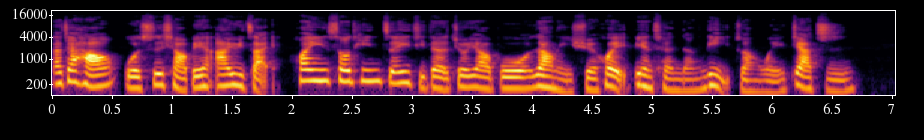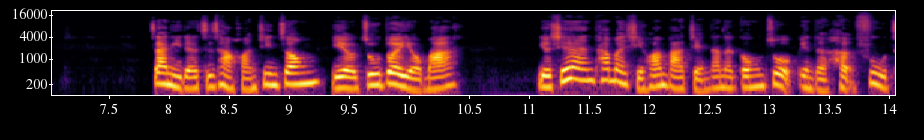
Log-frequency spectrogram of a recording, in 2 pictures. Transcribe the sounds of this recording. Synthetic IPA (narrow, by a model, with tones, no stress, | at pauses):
t̪a˥˩t͡ɕja˥xɑ˨˩˦ʊwʔɔ˨˩ʂɻ̩˥˩ɕjɑ˨˩ʊpjɛ˥nʔa˥y˥˩t͡sa̰˨˩˦ɪxwa˦˥ni˧˦ŋʂo˥ʊt̪ʰi˥ŋʈ͡ʂɤ˥˧i˥˩t͡ɕi˨˥d̪ə˨t͡ɕjo˥˧ʊjɑ˥˨ʊpwɔ˥ɻɑ˥˩ŋni˨˩ɕɥɛ˧˦xwe˥˧ɪpjɛ˥˩nʈ͡ʂʰə˧˥ŋnɤ˧˥ŋli˥˩ʈ͡ʂwa˨˩nwe˧˦ɪt͡ɕja˥˩ʈ͡ʂɻ̩˧˦ | t͡sa˥˩ɪni˨˩d̪ə˦ʈ͡ʂɻ̩˧˥ʈ͡ʂʰa˨˩ŋxwa˧˥nt͡ɕi˥˩ŋʈ͡ʂo˦ŋjɛ˧˥jo˨˩ʊt͡su˦t̪̬we˥˩ɪjo˨˩ʊma˦ | jo˨˩ʊɕjɛ˥ɻə˨˦nt̪ʰa˥mə˨nɕi˨˩xwa˦npa˧˥t͡ɕjɛ˨˩nt̪a˦˥nd̪ə˨kʊ˥ŋt͡swɔ˥˨pjɛ˥˩nd̪ə˨˩xə˨˩nfu˥˧t͡s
